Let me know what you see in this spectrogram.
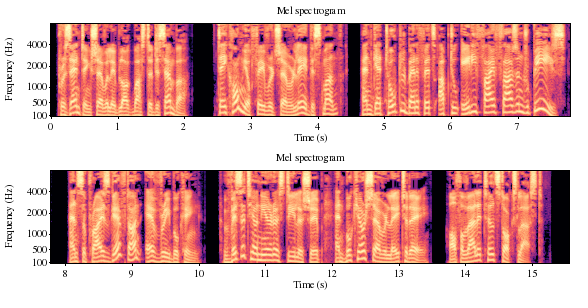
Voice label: English, male voice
